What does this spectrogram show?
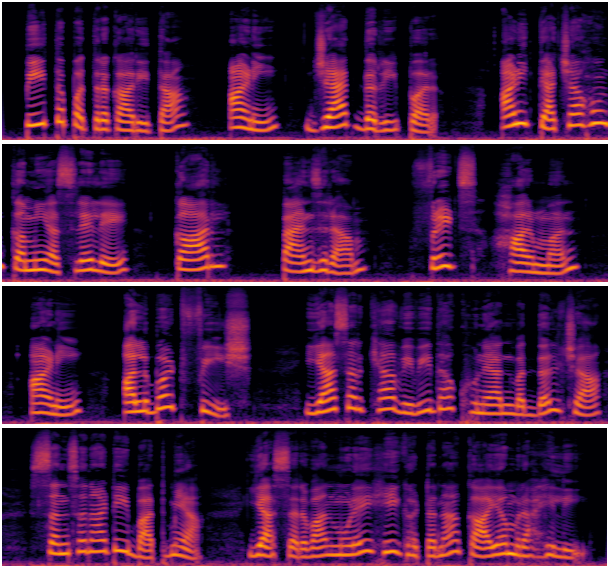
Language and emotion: Marathi, neutral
